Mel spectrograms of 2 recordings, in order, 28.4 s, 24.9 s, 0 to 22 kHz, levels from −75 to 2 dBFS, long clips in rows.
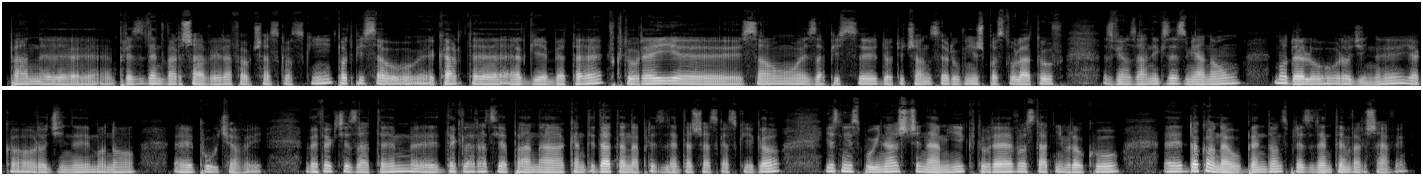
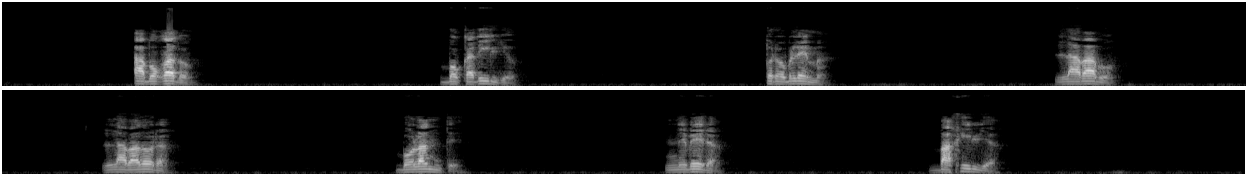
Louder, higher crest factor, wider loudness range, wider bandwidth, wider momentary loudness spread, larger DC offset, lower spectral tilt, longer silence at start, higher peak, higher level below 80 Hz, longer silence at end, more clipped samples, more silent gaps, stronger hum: first, -18 LUFS vs -21 LUFS; second, 16 dB vs 26 dB; second, 4 LU vs 8 LU; second, 12 kHz vs 16.5 kHz; second, 8 LU vs 21 LU; neither; first, -6.5 dB/octave vs -5 dB/octave; second, 0.1 s vs 1.3 s; about the same, 0 dBFS vs 0 dBFS; first, -42 dBFS vs -60 dBFS; second, 0.15 s vs 2.5 s; neither; neither; neither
